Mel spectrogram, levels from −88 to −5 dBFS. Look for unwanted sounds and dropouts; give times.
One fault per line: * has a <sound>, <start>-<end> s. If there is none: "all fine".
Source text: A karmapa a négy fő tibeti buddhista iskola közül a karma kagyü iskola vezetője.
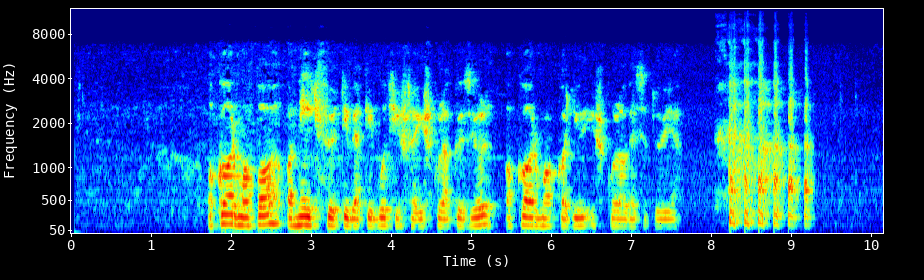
* has a laugh, 8.0-9.3 s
